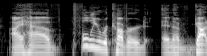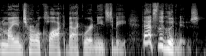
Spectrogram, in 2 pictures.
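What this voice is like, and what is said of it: Hoarse, strained voice. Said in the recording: “you can probably hear it in my voice, I'm now fighting a touch of the laryngitis ... my voice is always a little shot”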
